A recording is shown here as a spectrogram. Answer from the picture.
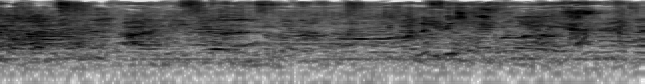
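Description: Speech: people talking, with chatter behind.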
